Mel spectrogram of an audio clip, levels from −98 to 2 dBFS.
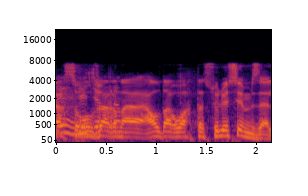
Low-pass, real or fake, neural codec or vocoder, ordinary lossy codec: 7.2 kHz; real; none; none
